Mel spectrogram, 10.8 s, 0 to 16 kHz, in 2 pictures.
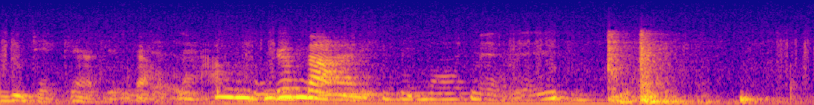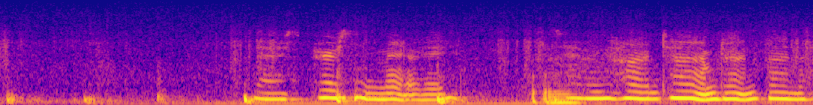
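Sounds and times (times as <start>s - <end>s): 
speech: 0.0s - 4.4s, 7.1s - 10.8s
door opening and closing: 4.0s - 4.7s.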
